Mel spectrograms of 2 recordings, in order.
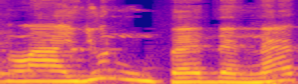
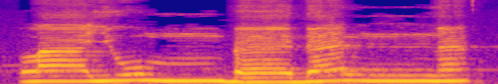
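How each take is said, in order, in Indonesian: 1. Bunyi sengau sebelum b seperti n. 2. Bunyi sengau sebelum b seperti m. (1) "tidak boleh layun badana" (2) "tetapi layum badana"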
